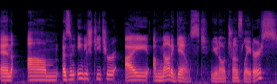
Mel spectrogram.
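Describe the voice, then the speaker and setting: This voice, in a Spanish accent, moves at a fairly slow pace with lively intonation, on a very clean recording with a silent background. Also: man. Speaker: English teacher; podcast host. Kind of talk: casual monologue. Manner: halting, many fillers.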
